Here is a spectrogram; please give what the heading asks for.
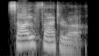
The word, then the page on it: solfatara: Indian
